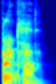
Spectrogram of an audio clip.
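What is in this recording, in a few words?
"blockhead", British English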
